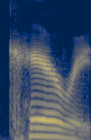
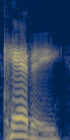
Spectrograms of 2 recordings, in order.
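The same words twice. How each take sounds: First: The R sounds like an English R. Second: The R sounds like a non-English R. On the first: The speaker calls it right. "but carry ... but it's more carry" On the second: The speaker calls it wrong. "not carry, ... you're pronouncing it like you pronounce in your language"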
